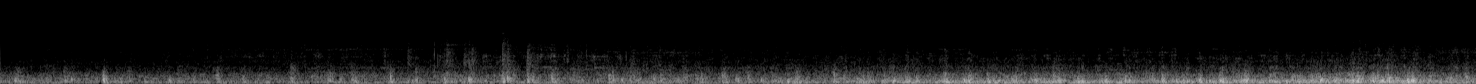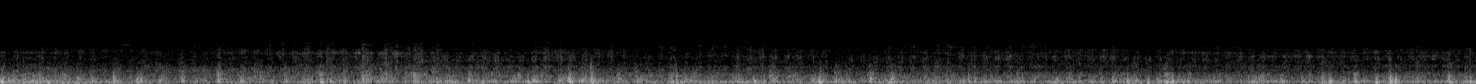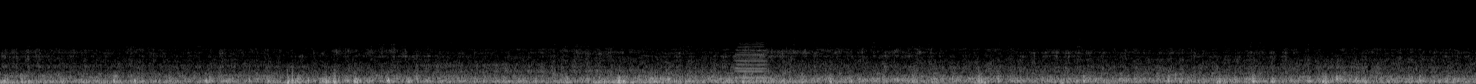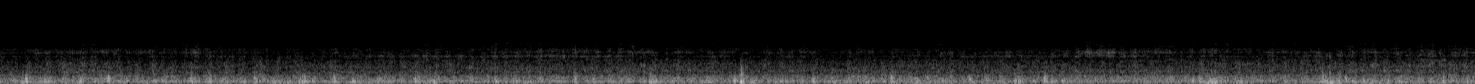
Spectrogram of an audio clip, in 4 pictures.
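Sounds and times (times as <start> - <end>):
train rumbling: 0.0 - 59.0
wheels clattering over track: 0.0 - 59.0
train horn toot: 36.8 - 37.5.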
